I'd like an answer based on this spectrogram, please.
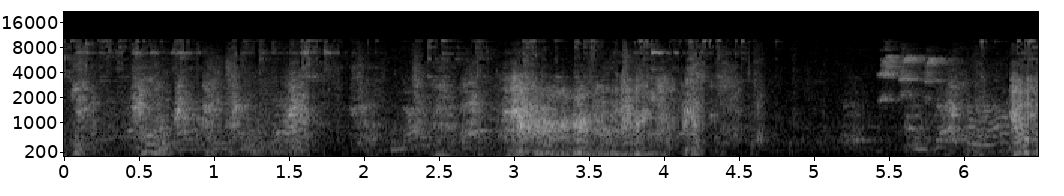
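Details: Two pet dogs playing together on a Sunday morning, giving rough, rasping growls and grumbles in uneven bursts, with scuffling noise and a brief higher yelp near the end.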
